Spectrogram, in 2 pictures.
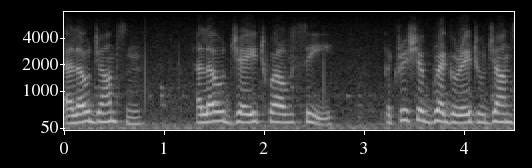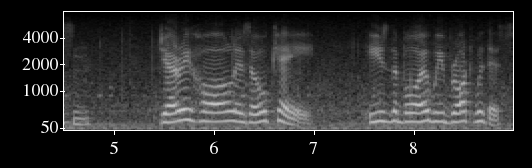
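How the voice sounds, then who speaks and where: An earnest, hopeful mother leading a search at sea, voiced by an actress. Her emotional, steady delivery comes through a dull, faintly hissy 1930s radio recording. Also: medium pitch, unhurried, lightly acted. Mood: businesslike.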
